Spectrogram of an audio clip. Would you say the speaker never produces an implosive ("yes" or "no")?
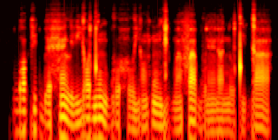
yes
